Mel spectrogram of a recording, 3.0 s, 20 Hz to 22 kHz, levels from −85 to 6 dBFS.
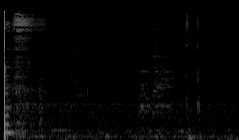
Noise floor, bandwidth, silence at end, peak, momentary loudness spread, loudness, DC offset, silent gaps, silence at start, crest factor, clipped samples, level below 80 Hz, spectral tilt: -71 dBFS; 16.5 kHz; 0.6 s; -4 dBFS; 24 LU; -41 LUFS; under 0.1%; none; 0.05 s; 42 dB; under 0.1%; -72 dBFS; -2 dB/octave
